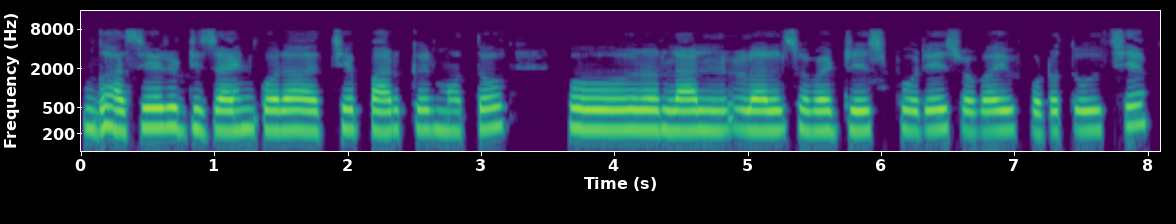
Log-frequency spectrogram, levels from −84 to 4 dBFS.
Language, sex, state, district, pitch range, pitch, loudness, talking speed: Bengali, female, West Bengal, Jalpaiguri, 225-240 Hz, 230 Hz, -18 LUFS, 120 wpm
